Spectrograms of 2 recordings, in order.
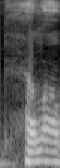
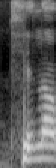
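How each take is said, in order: First: ঠেলা with open æ, "thæla"; correct pronunciation. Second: ঠেলা with a plain close e, "thela"; wrong pronunciation. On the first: Teacher shows students the required form, ঠেলা said with open æ. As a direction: say ঠেলা with the vowel of "cat". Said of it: "এর মতো হবে". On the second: Teacher shows students the form not to say, ঠেলা with a close e. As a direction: say ঠেলা as spelt, with e as in "they". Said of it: "এটা ঠেলা বলতে পারবো না". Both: Shown as a demonstration.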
